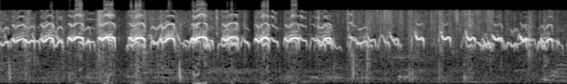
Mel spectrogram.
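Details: Pond duckling peeping loudly and steadily: sharp high wavering notes repeated about two or three times a second in clustered runs, with faint splashes behind.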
